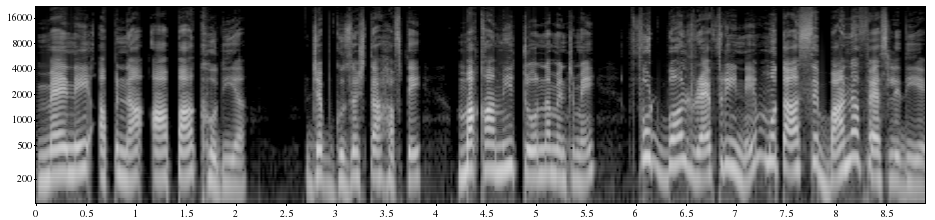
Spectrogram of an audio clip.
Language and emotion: Urdu, angry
